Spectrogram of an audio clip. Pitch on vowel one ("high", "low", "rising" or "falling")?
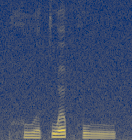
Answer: low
